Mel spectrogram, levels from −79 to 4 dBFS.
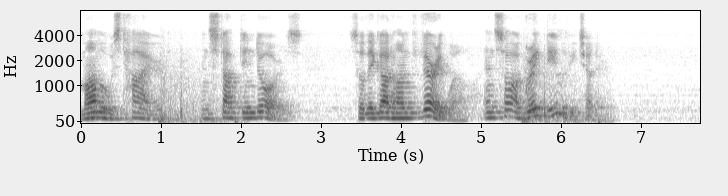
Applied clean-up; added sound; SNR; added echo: none; Fireworks; 18 dB; reverberation time 0.5 s.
